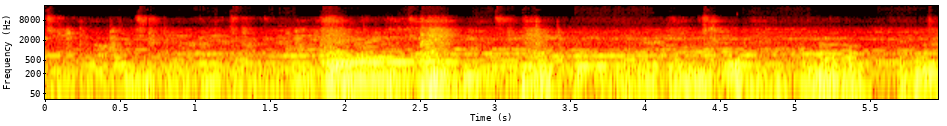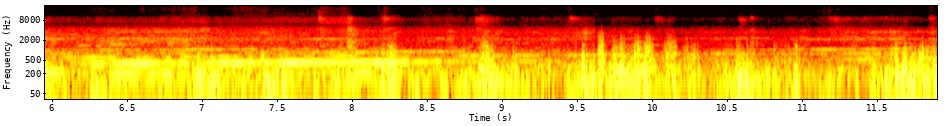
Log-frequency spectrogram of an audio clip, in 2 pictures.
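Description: A passenger train between Krishnanagar and Ranaghat rumbles steadily along the rails with rhythmic clacks and a continuous low roar while crossing the Churni River; people talk faintly underneath.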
